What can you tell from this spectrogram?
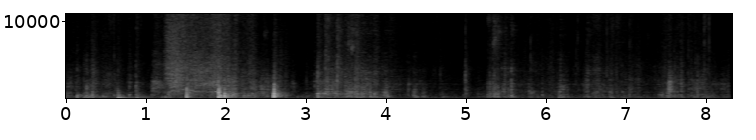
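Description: Handling noise of a white background sheet being fitted inside a fabric light box tent and pressed onto Velcro tabs: rustling of sheet and fabric, with a few sharp taps a couple of seconds in.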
